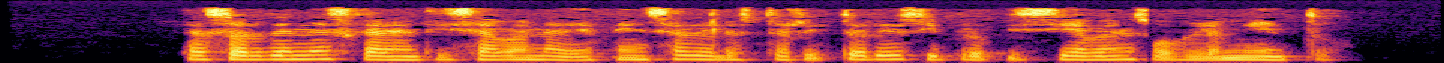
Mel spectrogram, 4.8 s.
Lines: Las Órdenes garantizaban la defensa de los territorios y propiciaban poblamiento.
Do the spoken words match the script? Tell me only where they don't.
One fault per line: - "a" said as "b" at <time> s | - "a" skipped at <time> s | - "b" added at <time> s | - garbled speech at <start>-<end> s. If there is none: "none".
none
